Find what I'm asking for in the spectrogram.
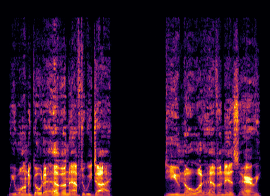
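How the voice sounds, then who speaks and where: A man puts on a raspy character voice at a medium pitch. He keeps a moderate pace. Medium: read story. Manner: warm, kindly.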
